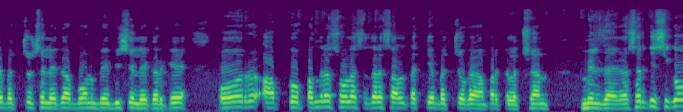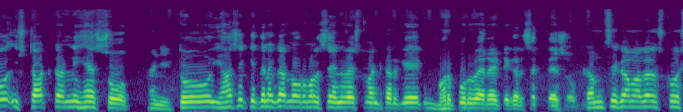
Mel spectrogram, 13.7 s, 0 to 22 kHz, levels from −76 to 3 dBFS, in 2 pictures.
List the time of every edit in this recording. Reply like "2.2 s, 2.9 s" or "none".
none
